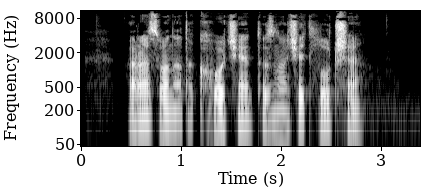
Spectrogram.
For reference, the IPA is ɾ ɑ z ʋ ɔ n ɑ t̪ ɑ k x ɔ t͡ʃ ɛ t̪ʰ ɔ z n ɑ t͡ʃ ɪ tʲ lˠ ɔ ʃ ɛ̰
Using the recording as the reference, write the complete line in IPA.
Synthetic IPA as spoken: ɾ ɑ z ʋ ɔ n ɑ t̪ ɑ k x ɔ t͡ʃ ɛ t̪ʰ ɔ z n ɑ t͡ʃ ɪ tʲ lˠ u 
